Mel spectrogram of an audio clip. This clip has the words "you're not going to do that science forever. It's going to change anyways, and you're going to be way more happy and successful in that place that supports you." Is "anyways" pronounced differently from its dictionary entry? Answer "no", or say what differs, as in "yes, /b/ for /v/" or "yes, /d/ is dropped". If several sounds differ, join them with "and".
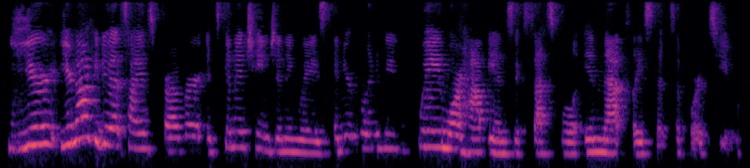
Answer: no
